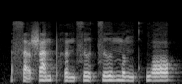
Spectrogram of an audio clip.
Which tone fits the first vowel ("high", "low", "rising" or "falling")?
low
